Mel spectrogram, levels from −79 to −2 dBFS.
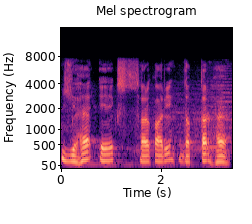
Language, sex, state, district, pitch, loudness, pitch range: Hindi, male, Uttar Pradesh, Saharanpur, 125 Hz, -19 LUFS, 115-140 Hz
